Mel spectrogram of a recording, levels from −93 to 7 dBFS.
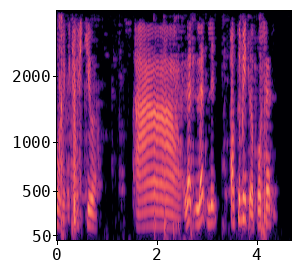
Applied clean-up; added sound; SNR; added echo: classical method Wiener filter.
